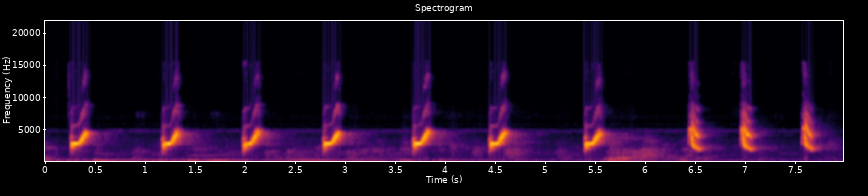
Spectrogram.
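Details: Young long-tailed shrike kept as a pet, taken as a chick months ago and just starting to sing: ten short, rising chirps in a steady series; the last three slur downward instead. A low hum sounds early on.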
